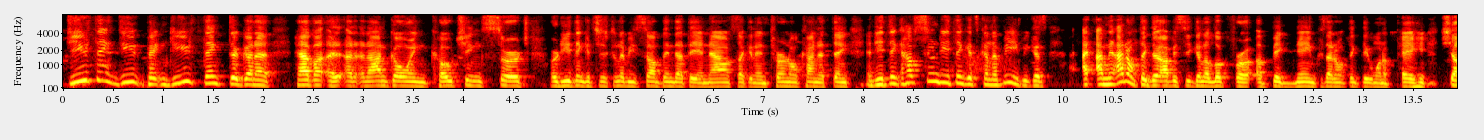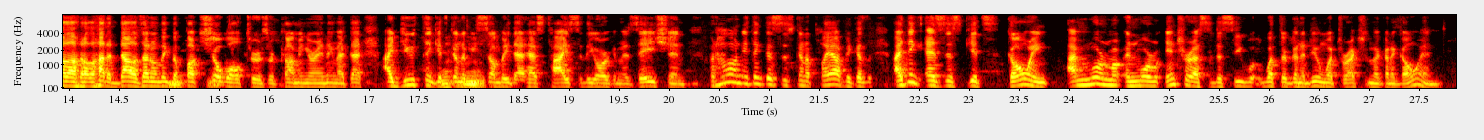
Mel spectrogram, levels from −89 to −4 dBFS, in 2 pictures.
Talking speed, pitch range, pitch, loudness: 325 wpm, 125-180 Hz, 145 Hz, -26 LUFS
